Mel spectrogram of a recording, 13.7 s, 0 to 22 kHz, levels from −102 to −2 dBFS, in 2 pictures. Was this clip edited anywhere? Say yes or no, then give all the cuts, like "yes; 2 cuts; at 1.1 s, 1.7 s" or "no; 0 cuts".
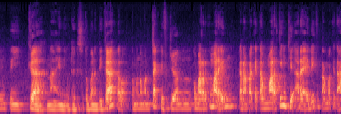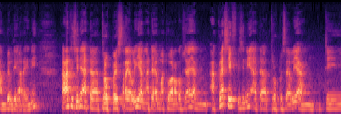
no; 0 cuts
